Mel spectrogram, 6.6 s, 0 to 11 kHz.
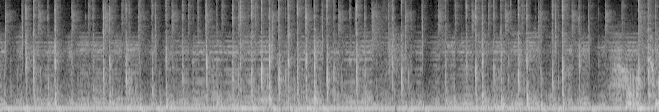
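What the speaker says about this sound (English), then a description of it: "I'm trying to also not look at the keyboard as well so I can see what I'm typing" Rapid keystrokes on a 2015 Retina MacBook keyboard form a dense, irregular run of soft taps, close and fairly quiet, over a faint steady hum.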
